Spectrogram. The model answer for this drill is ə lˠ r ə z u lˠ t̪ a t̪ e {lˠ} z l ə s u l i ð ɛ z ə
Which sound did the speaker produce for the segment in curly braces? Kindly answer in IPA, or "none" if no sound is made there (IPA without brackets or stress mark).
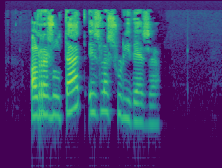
none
